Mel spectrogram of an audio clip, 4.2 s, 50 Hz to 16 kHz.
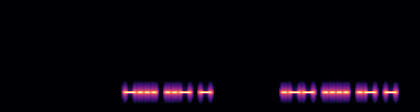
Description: Morse code, heard as a keyed tone, about 36 wpm, 700 Hz. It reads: BUT WHAT
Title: 3x Word-Spacing - Sentences from Top 100 Words - 35wpm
